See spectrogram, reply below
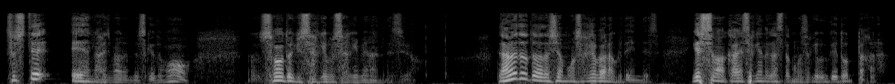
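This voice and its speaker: A man preaching a sermon as pastor, animated and repeating phrases for emphasis, joking with the congregation. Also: mid-range voice, rapid-fire, vocal fry, slightly rough, no room sound.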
